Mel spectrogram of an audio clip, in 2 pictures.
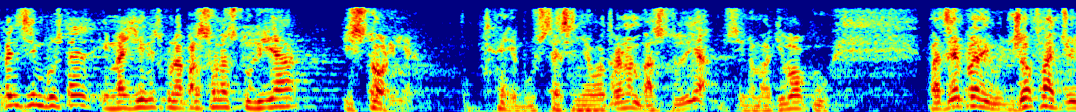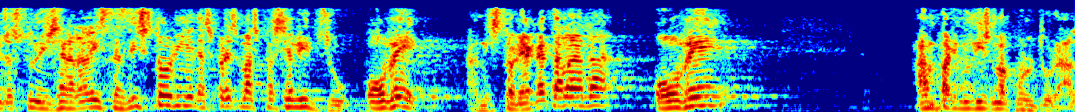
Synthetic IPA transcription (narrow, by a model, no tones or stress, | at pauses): pɛns̬imbust̪ɛsiməʒiniskunɐpəɾsonəːst̪uðiaist̪ɔɾiə̰ | βust̪ɛsəɲot̪ɾonəmbast̪uðiasinoməkiβ̞ɔku | pəɾəɡzempləðiwʒɔfat͡ʃunzəst̪uðizʒənəɾəlist̪əzðist̪ɔɾiəiðəspɾezməspəsiəlid͡zuoβeəmist̪ɔɾiəkət̪əlanəoβe | əmpəɾiuðizməkulˠt̪uɾa̰l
